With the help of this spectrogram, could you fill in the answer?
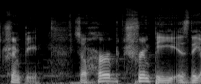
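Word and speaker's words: Trimpe: reason I bought this book, uh, is Herb Trimp is the artist. Uh, Trippy, actually, his name is is is actually pronounced Trippy.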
